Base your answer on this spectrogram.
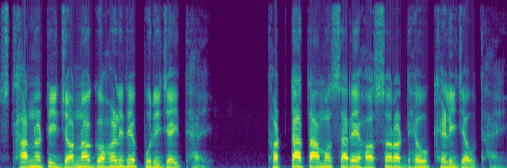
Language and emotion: Odia, neutral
